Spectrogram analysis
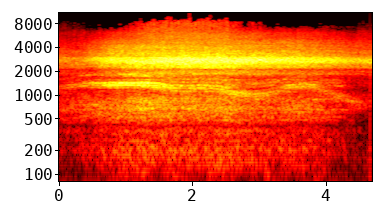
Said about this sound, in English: Ah, good. Still following the railway. Ought to be getting fairly close to Denver. Looks like a long trestle up ahead. I'd get aboard that train if it weren't so slow.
